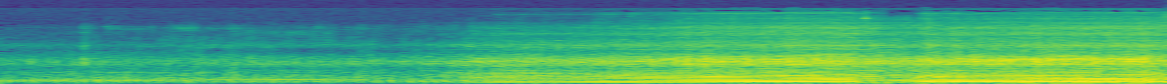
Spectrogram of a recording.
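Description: Motorcycle engine ticking over at low revs, then pulling away: the engine note climbs and grows louder, drops briefly at a gear change about four seconds in, and climbs again as wind and road noise build.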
